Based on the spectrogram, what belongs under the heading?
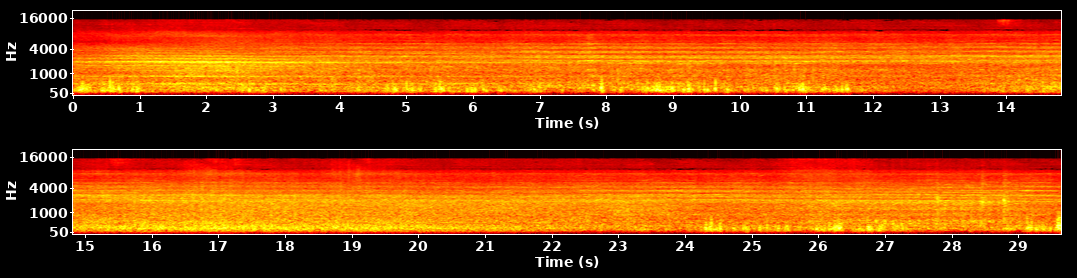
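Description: Container freight train passing close by at speed: a continuous rumble of wheels on rail, with a thin high wheel squeal in the first few seconds and scattered clacks of wheels over rail joints.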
